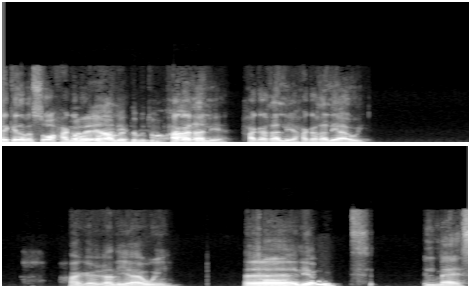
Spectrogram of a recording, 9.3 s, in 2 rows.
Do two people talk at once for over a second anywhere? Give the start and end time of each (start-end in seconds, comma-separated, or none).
0.6-2.1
